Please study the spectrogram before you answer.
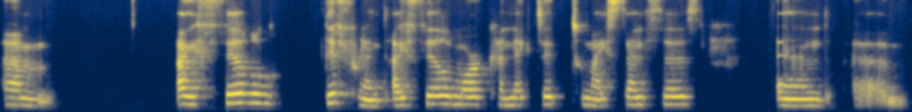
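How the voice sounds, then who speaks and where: Slow, thoughtful French-accented woman. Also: fairly high pitch, fairly even intonation, warm tone. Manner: slow, thoughtful, searching for English words, laughs often. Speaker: music artist guest. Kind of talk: reflective interview answers.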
